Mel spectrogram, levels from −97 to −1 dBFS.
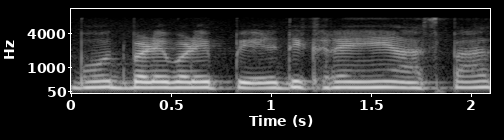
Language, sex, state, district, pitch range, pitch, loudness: Hindi, female, Bihar, Saharsa, 215-225 Hz, 220 Hz, -22 LUFS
